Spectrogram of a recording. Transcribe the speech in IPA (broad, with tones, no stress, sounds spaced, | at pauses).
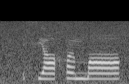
sʲ ɑ˨ χ ə˧ m ɑ˧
